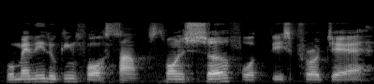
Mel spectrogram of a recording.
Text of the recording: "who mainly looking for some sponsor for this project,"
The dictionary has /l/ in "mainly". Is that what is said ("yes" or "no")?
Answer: no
